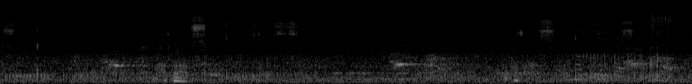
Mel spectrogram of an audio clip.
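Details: Ginger domestic cat purring indoors, a soft continuous low rumble running throughout, with a person speaking quietly in Russian and a few faint clicks and rustles.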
